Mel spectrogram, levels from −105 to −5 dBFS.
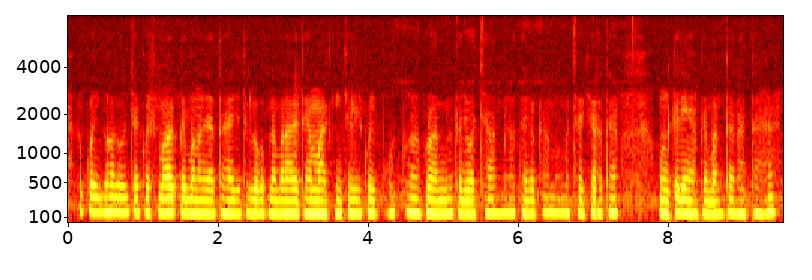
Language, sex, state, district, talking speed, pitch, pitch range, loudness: Hindi, male, Bihar, Saran, 285 wpm, 145 Hz, 140-150 Hz, -27 LUFS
